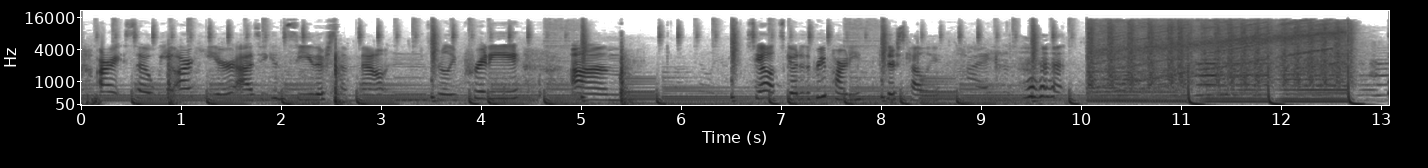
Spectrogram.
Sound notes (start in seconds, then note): 9.4 laughs; 10.4 upbeat music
